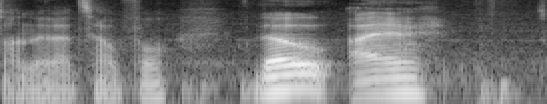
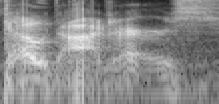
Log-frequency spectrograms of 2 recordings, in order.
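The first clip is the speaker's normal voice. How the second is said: furious, loud, angry shout; 3 dB louder than usual. Retelling a woman who flings the bar door open: imitating a loud angry yell. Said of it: "really loud and angrily".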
